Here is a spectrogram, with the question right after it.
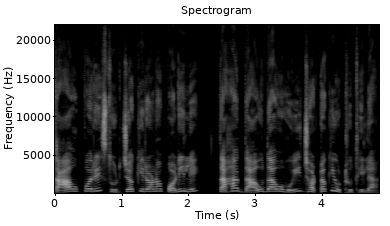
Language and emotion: Odia, neutral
